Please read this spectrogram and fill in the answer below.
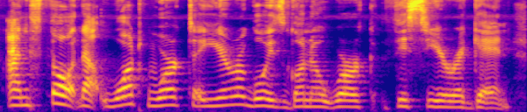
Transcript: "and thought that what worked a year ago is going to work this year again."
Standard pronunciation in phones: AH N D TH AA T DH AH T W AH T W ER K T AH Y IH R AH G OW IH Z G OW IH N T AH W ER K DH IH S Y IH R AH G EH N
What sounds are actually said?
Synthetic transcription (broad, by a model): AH N TH AA T DH AH T W AH T W ER K T AH Y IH R AH G OW IH Z G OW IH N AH W ER K DH IH S Y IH R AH G EH N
